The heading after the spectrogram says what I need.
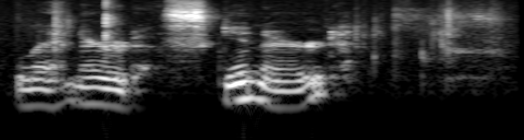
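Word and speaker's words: Lynyrd Skynyrd: it has my favorite songs and that is pronounced Leonard Skynyrd this is also still in print this is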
